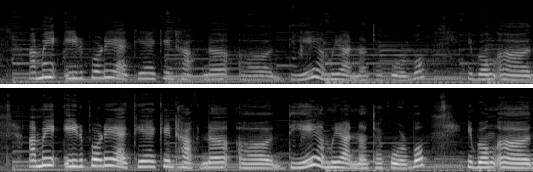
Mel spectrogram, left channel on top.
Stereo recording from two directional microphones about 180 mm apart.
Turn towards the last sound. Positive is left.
turn(degrees=-45)  # may be behind; listen again after turning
